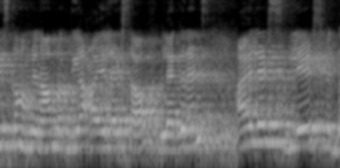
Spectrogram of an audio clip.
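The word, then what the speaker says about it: islets: These are called the आइलेट्स ऑफ लैगरेंस। The word is आइलेट्स ऑफ लैगरेंस, एस इज साइलेंट।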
